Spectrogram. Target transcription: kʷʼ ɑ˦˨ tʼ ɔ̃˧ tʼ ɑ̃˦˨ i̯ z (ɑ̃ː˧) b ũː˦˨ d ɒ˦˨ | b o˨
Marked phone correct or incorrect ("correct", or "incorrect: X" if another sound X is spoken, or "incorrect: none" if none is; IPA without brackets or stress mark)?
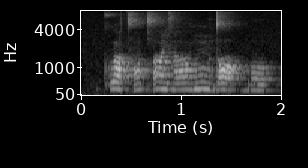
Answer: correct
